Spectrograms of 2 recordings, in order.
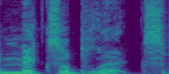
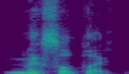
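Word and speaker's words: Mxyzptlk: question, according to comics/show/cartoon, his name is pronounced Mix-Yell Piddleflick. Piddlelick. Mix, yes, Piddlelick, Mixel. I always just say Mixelplix, but thank you, thumbs up. You know, Super Friends pronounce it Mixelplick.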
